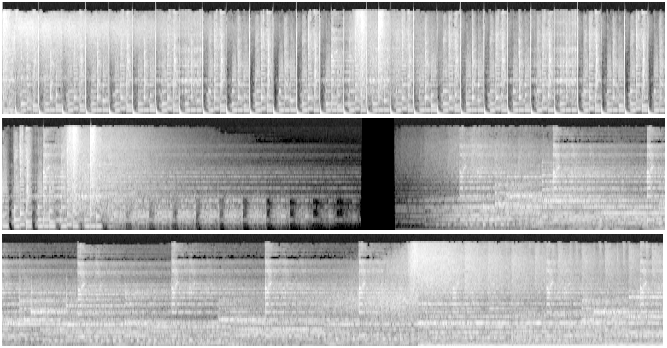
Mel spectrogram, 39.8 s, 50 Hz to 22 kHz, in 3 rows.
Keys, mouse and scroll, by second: 2.5 click, 5.4 click, 6.9-8.0 scroll, 8.0-9.1 scroll, 9.1 scroll, 11.9 d, 12.2 Return, 13.5-15.2 typing, 17.5 Return, 19.3 click, 19.9 click, 22.1 typing, 24.3 Return, 25.0-26.1 drag, 28.7-30.4 typing, 31.7 Return, 33.4-34.5 middle drag, 35.3-36.4 drag.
